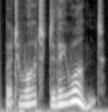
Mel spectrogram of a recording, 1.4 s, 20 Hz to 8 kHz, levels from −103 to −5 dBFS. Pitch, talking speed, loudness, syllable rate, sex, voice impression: 165 Hz, 220 wpm, -15 LUFS, 4.3 syllables/s, male, masculine, adult-like, slightly tensed, slightly powerful, clear, slightly raspy, friendly, reassuring, wild, kind, slightly modest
